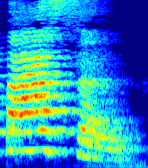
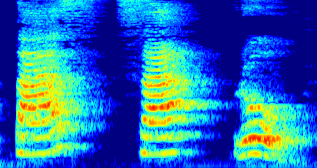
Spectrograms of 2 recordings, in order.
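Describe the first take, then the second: First: Said in the usual way. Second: Pássaro very slowly as pás, sa, ro; pássaro split by long gaps; syllable by syllable. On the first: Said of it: "a gente separa". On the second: Shown as a demonstration. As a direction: say pássaro in three beats, an S sound either side of the break. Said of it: "fica um S pra cada lado".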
